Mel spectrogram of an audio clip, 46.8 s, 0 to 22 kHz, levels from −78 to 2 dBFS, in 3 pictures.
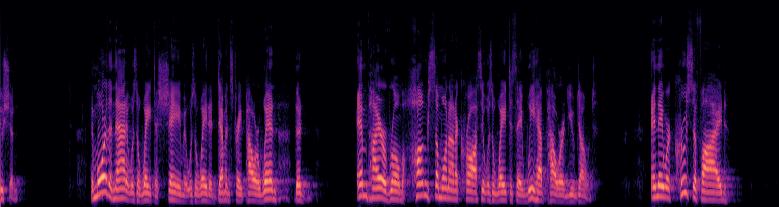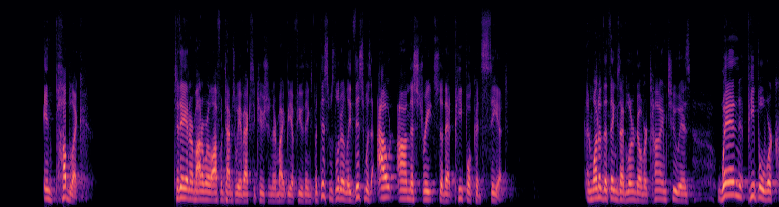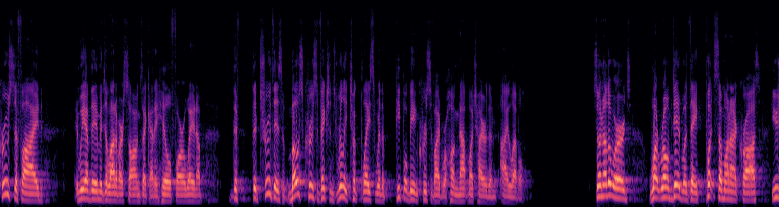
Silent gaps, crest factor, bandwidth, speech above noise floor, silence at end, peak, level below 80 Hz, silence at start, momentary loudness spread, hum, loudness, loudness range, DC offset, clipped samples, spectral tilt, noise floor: none; 18 dB; 17 kHz; over 67 dB; 0 s; -6 dBFS; -82 dBFS; 0 s; 11 LU; none; -23 LUFS; 6 LU; under 0.1%; under 0.1%; -6 dB/octave; under -90 dBFS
